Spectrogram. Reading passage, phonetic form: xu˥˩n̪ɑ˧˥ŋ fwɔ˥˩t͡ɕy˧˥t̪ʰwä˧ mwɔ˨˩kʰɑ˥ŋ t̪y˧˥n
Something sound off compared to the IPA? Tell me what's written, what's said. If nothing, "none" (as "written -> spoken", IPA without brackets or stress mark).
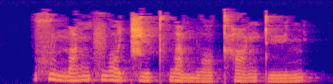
none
